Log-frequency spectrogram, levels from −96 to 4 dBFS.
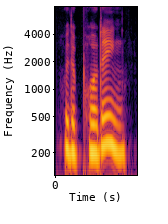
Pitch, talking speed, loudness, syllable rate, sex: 215 Hz, 215 wpm, -14 LUFS, 6.9 syllables/s, female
